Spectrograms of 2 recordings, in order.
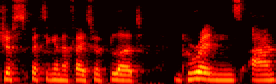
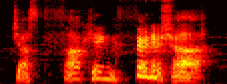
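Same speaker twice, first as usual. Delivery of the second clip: loud, rough gurgling shout; 7 dB louder than usual. Voicing a wounded fighter shouting through a mouth of blood. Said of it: "through a blood clot filled ... mouth of blood, shouts".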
